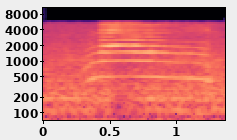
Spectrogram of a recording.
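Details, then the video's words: A chatty female Siamese cat kept as a pet, talking to her owner indoors, gives one drawn-out meow of almost a second. It is clear and tonal, with a steady pitch that eases slightly downward at the end. "Talking Siamese Cat, Говоря сиамская кошка"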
